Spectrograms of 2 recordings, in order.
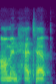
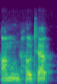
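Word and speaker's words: Amenhotep: So for example, the Coptic word for to rest is hotep. And then in hieroglyphs, we just have like HTP, and we pronounce it hetep, just for convenience. So you'll often see names like you'll see Amenhetep or Amunhotep, and one is kind of taking the Coptic pronunciation, and the other one is just filling in all the missing vowels with an sound.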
